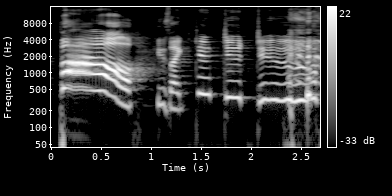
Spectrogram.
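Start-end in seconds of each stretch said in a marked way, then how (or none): 0.1-0.9 loud, high mock shout; imitated yell. Woman yelling at unfazed driver, mock yell. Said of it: "she's still yelling at him". 1.4-2.7 slow, high carefree sing-song; mock unfazed. Imitating the chilled dad driving, mock unfazed. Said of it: "unfazed by anything".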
